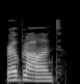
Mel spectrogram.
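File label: "reboant", British English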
